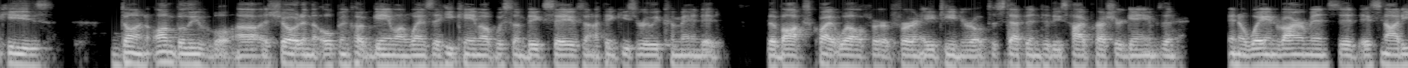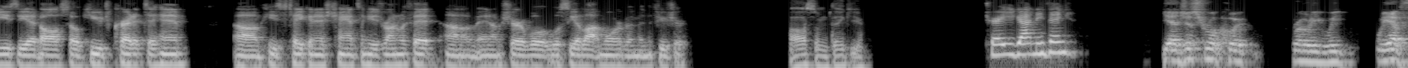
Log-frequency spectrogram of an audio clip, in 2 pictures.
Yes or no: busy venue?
no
